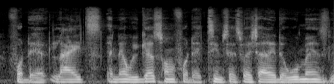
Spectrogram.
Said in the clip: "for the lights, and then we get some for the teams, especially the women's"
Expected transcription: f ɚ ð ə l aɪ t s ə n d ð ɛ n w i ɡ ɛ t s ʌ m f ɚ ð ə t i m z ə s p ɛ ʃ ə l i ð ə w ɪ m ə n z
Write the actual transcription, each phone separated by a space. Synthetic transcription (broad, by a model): f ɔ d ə l aɪ t s ə n d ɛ n w i ɡ ɛ t s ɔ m f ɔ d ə t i m s ə s p ɛ ʃ ə l i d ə w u m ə n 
